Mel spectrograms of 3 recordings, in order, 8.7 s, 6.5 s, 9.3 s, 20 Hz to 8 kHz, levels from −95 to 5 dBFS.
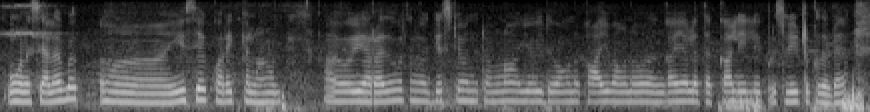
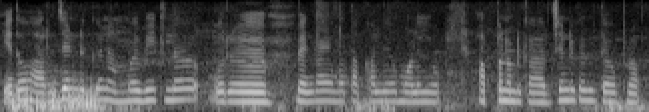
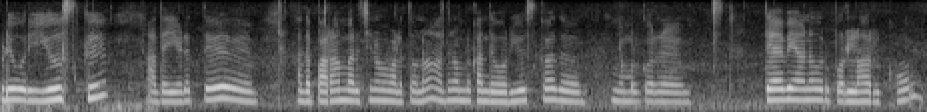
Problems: constant background noise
